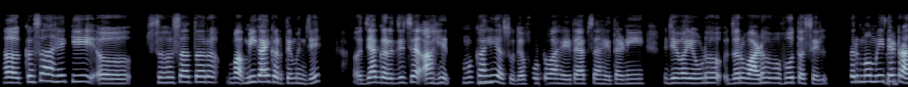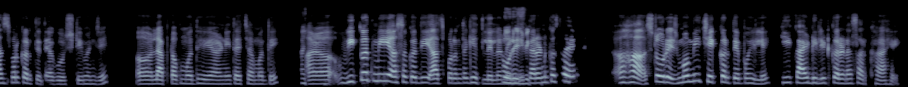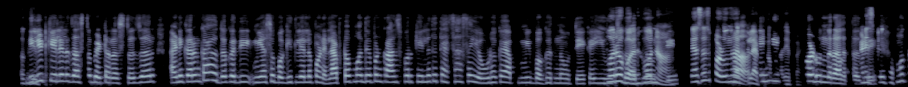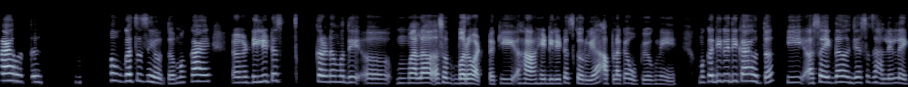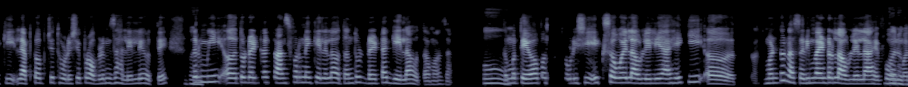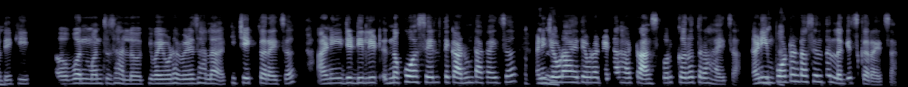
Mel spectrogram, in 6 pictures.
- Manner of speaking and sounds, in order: tapping; other background noise; other noise
- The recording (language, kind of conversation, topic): Marathi, podcast, गरज नसलेल्या वस्तू काढून टाकण्याची तुमची पद्धत काय आहे?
